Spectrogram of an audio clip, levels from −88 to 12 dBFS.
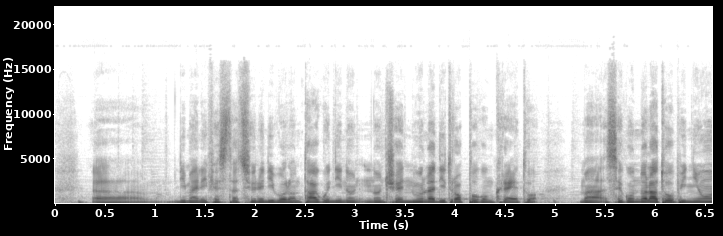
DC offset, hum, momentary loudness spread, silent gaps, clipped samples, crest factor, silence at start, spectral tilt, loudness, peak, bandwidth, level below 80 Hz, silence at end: under 0.1%; none; 11 LU; none; under 0.1%; 16 dB; 0.05 s; -6.5 dB/octave; -21 LUFS; -4 dBFS; 13.5 kHz; -38 dBFS; 0 s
